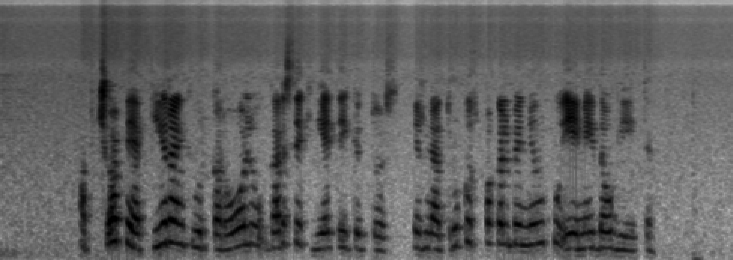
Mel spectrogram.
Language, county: Lithuanian, Marijampolė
